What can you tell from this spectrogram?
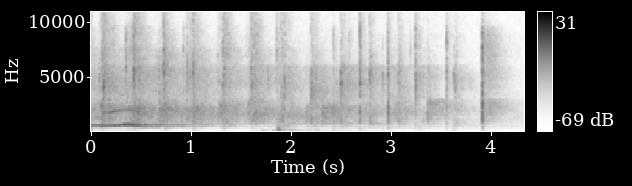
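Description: Audience applause: a dense burst of clapping from a crowd that gradually thins into scattered individual claps and fades out. Fairly soft overall, with no talking.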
